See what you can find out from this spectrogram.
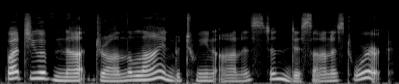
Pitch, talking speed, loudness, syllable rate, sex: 200 Hz, 180 wpm, -23 LUFS, 4.2 syllables/s, female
